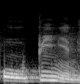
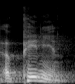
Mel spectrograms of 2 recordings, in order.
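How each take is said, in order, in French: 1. Le mot se prononce avec des sons français. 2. Le mot se prononce avec des sons anglais. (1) "j'ai pas dit opinion" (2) "j'ai dit opinion"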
